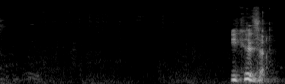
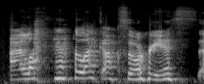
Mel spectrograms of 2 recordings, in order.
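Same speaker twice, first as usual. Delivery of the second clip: real laugh breaking into the words, higher; 5 semitones higher than usual. Real, not acted. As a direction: say it through a laugh, pitch lifted. Amused by chat's support of accent.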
